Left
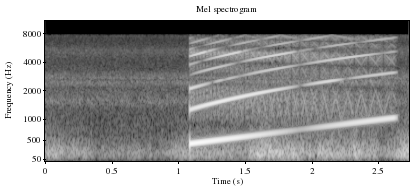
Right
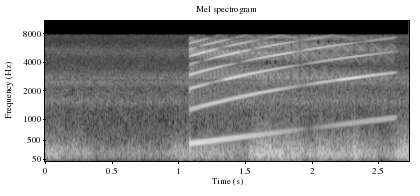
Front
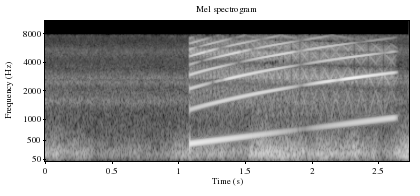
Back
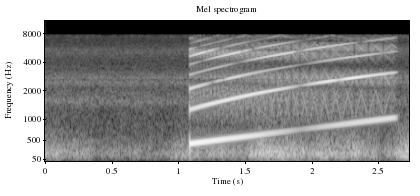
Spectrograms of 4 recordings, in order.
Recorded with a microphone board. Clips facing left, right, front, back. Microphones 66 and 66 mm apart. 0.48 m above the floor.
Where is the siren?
130° left; by 2.6 s 105° left.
